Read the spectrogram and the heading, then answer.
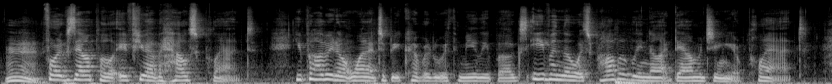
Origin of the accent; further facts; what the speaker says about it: Oregon, United States; Well, I grew up in Oregon, and as a child, I always came down to the tide pools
